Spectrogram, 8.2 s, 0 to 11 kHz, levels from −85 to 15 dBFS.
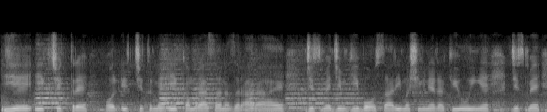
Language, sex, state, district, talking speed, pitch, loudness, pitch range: Hindi, female, Maharashtra, Dhule, 185 wpm, 190 Hz, -18 LUFS, 185-195 Hz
